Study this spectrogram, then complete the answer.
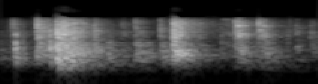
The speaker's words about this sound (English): I'll have to lock you in with him.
